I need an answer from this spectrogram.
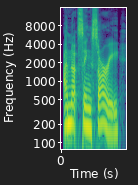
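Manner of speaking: normal talking voice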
